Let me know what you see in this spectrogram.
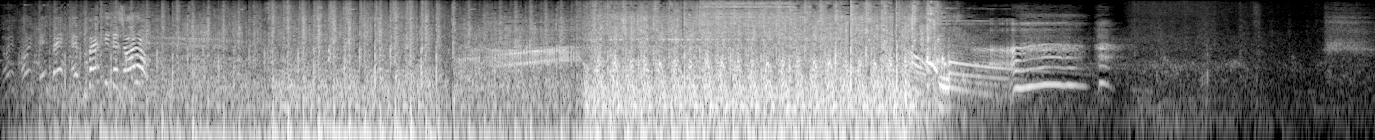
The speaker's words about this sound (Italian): Questo invece è nuovo. Sta sparando con un cannone di luci.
